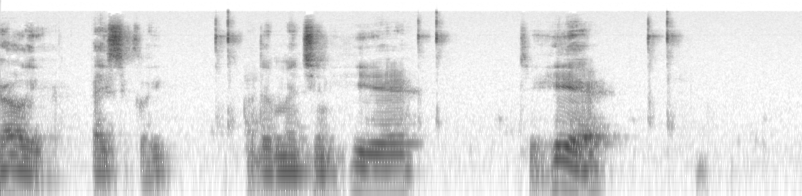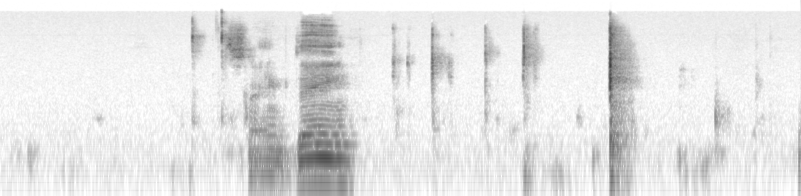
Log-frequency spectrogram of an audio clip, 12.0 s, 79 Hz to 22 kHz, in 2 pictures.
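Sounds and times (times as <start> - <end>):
computer keyboard and mouse clicks: 1.6 - 2.0, 3.1 - 3.4, 4.8 - 5.2, 7.4 - 7.8, 9.0 - 10.8.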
